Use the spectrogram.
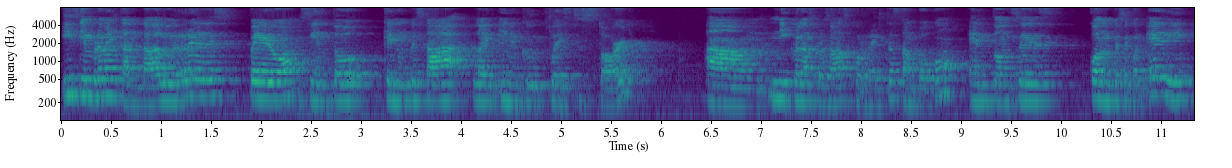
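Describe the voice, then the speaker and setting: Noticeable background noise and audible room echo surround a woman whose intonation stays fairly even. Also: medium pitch for a woman, moderate pace. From Mexico, Tabasco. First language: Spanish. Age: 30s. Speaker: content creator. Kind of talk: casual chat. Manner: code-switching between English and Spanish.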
